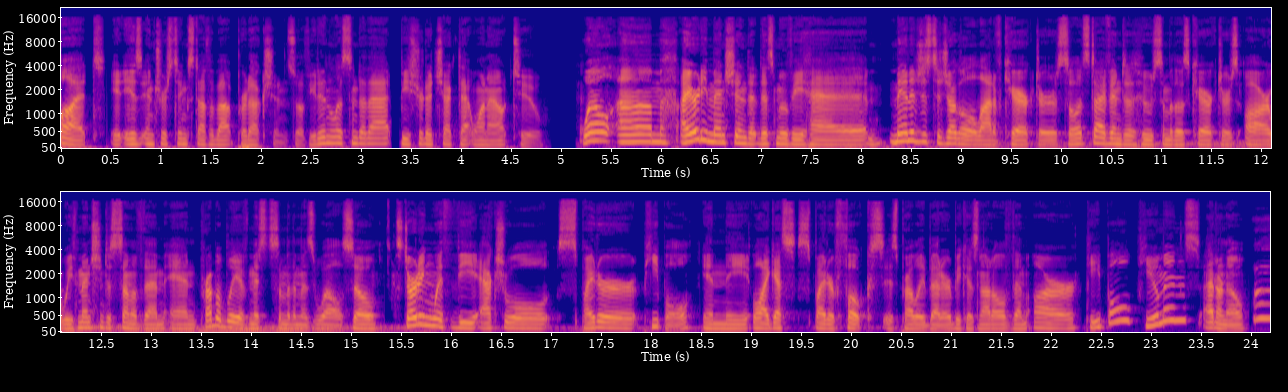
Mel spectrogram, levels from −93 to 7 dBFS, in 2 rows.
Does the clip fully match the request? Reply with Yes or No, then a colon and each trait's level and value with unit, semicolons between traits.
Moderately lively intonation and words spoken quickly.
Yes: average, 4.1 semitones; fast, 225 wpm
